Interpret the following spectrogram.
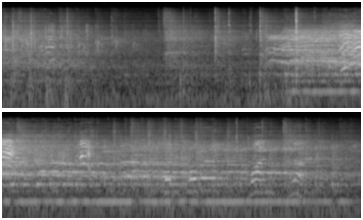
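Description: A short badminton rally: a few sharp racket strikes on the shuttlecock in the first four seconds. As the point ends it turns into a louder stretch of sustained tones with a steady low hum and several quick squeaky chirps.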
